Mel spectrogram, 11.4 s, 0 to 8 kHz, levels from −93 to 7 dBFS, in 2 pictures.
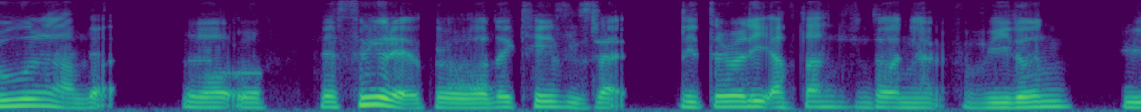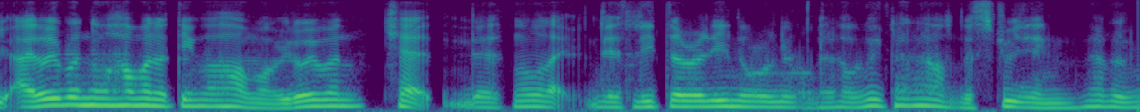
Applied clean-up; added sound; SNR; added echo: neural diffusion model UNIVERSE++.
